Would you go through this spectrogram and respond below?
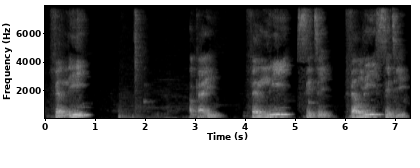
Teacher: the pitch of your voice should go higher when you get to the third syllable from the end of the word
